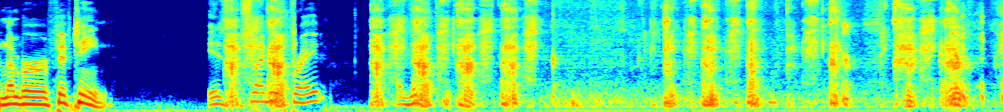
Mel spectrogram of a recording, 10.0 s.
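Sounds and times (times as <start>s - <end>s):
speech: 0.0s - 1.2s, 2.1s - 5.7s
pug dog snorting and grunting: 2.2s - 3.0s, 3.7s - 10.0s.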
